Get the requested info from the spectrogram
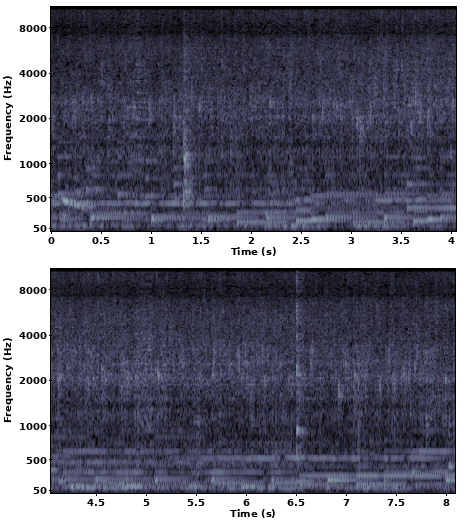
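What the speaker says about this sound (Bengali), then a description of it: "মাছের মাথাগুলো ভাজা হয়ে গেছে" Catla fish heads frying in oil in a home kitchen, a steady, moderately loud sizzle that runs throughout, with a couple of brief clinks of utensils and no voices.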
